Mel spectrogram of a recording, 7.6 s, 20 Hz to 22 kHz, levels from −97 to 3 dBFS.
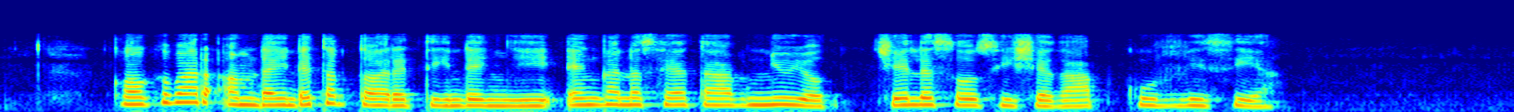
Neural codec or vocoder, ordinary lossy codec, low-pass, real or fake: codec, 16 kHz, 4.8 kbps, FACodec; none; 7.2 kHz; fake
